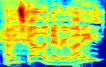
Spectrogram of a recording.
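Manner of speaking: high, hammy Scottish announcement; playful Scottish accent. Pretend. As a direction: boom it out in a mock Scottish brogue. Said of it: "pretty good Scottish accent".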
